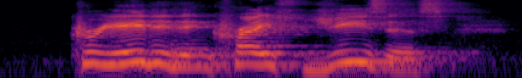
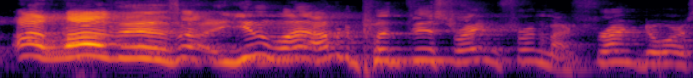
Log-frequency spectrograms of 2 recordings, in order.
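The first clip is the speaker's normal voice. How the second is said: loud, high burst of delight; excited admiration; 6 semitones higher, 15 dB louder than usual. Acted. Showing off art for the front door, excited. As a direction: gush over a prized possession. Acts out delighted owner of artwork.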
